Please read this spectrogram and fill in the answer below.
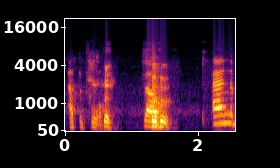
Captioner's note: chuckles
